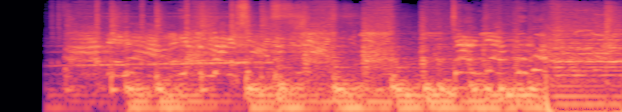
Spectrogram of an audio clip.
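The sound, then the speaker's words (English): Florida State football fans chant and yell over loud music. The massed crowd sound bursts in after a brief silence and holds at full strength to the end. “You hear the music. You hear the chant. That means we're going to talk some Florida State football right now.”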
